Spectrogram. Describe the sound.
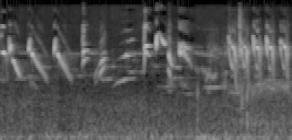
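European goldfinch song: quick, high, liquid twitters and chirps in rapid bursts, with many short notes sounding clearly on their own.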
